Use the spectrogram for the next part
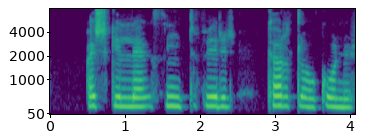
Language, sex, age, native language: Icelandic, male, 11, Icelandic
